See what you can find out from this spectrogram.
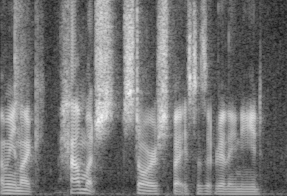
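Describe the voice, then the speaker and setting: A man with a British accent speaks at a fairly quick pace. His pitch is medium and his tone bright and sharp. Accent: British accent kept. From UK, moved to Canada at four. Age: 20s. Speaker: gaming streamer. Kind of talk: live gameplay stream chat. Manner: animated.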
